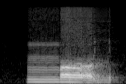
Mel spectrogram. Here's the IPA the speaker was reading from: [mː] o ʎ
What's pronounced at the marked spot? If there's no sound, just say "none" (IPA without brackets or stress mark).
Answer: mː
